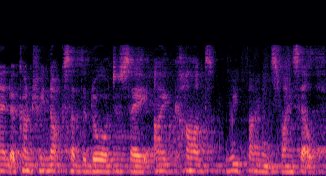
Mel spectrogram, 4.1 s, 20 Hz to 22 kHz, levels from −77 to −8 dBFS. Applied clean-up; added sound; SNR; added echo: neural separator model SepFormer DNS4.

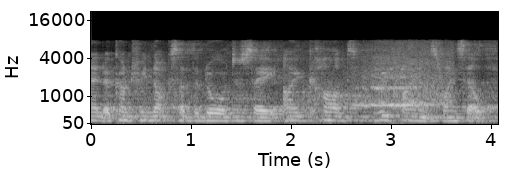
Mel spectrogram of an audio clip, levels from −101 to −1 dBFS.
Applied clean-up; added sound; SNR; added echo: none; Car; 7 dB; reverberation time 2.5 s.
